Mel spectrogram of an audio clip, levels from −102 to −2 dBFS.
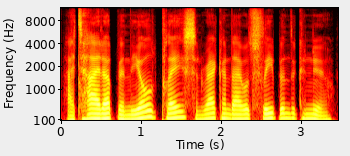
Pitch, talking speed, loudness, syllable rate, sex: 135 Hz, 260 wpm, -17 LUFS, 5.8 syllables/s, male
